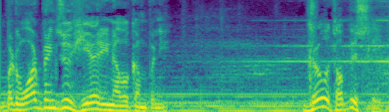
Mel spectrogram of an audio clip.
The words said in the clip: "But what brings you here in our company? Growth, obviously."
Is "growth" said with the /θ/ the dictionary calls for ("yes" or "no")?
no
